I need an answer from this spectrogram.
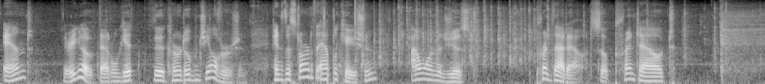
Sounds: Speech

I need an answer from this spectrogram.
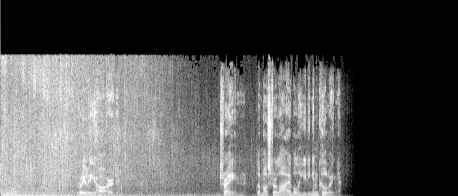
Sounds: Speech

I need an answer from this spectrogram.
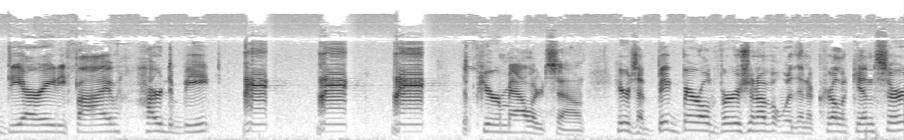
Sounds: Quack, Speech

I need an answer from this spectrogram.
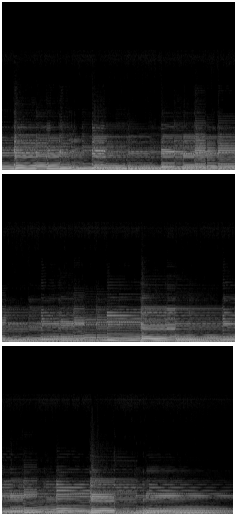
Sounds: Guitar, Musical instrument, Electric guitar, Plucked string instrument, Music, Strum, Acoustic guitar

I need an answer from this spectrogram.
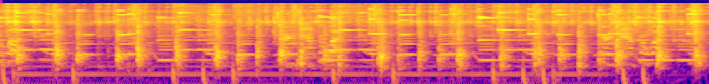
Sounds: Music

